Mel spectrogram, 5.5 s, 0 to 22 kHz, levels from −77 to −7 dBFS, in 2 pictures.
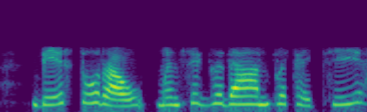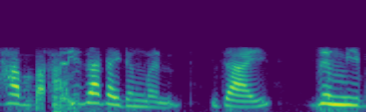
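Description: GSM full-rate codec damage runs through all of this speech clip. The line is confined to roughly 200 Hz to 3.7 kHz, and the voice carries a plainly audible buzzy, gravelly roughness. The codec rebuilds speech from a vocal-tract model driven by sparse, regularly spaced pulses, which fits the 13 kbps full-rate scheme. Lost GSM frames cause brief rough, metallic stalls at 1.04–1.07 s and 5.10–5.13 s, where the decoder repeats the last good frame's settings instead of the missing audio. Between 2.94 and 3.36 s the losses are scattered, adding up to about 220 ms over that stretch, with no single gap much longer than 70 ms. The result is a stuttering, ringing patch rather than a fade to silence.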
